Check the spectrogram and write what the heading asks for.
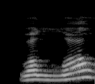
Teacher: اللہ کے لام کو موٹا پڑھیں گے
